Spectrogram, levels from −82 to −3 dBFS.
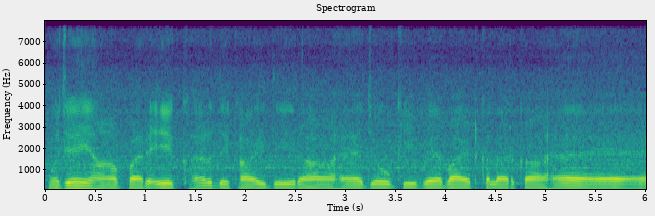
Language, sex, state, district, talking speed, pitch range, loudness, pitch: Hindi, male, Madhya Pradesh, Katni, 150 wpm, 115-120 Hz, -15 LUFS, 115 Hz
